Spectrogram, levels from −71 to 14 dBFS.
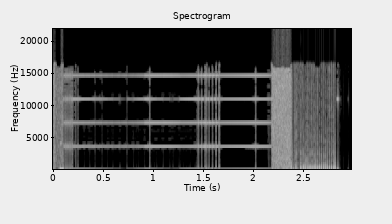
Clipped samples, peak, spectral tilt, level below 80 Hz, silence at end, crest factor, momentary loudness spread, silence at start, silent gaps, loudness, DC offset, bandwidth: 0.3%; 0 dBFS; -1 dB/octave; -26 dBFS; 0.1 s; 14 dB; 10 LU; 0 s; none; -11 LUFS; under 0.1%; over 20 kHz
